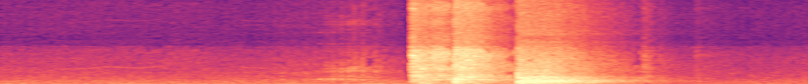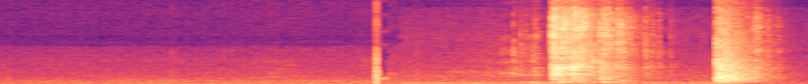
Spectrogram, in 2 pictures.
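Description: A balloon bursting as wedges on a lever press into it: a sudden loud pop about two seconds in, with about a second of noisy rattle after it. Two more short loud bursts follow near the end.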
